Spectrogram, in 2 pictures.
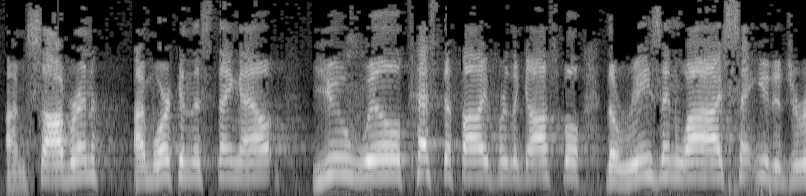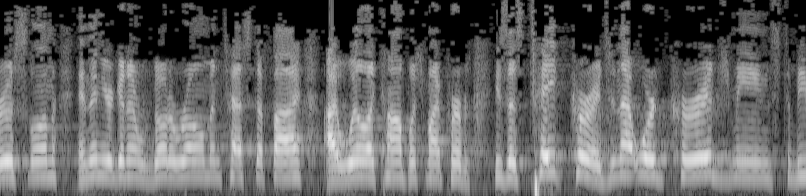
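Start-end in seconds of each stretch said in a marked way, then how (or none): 0.0-12.8 higher, louder commanding reassurance; the Lord telling Paul to take courage. Acted. Preacher voicing the Lord. 13.3-14.2 take courage again. Acted. Repeating the Lord's words.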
